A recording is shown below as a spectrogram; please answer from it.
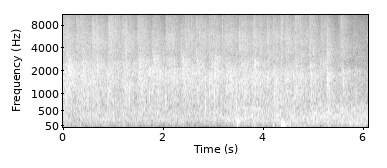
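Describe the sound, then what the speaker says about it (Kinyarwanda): A church congregation applauds at a service, giving warm, sustained clapping from many hands that holds steady throughout, with a few heavier thumps. "On peut vous donner une minute de les applaudir."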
